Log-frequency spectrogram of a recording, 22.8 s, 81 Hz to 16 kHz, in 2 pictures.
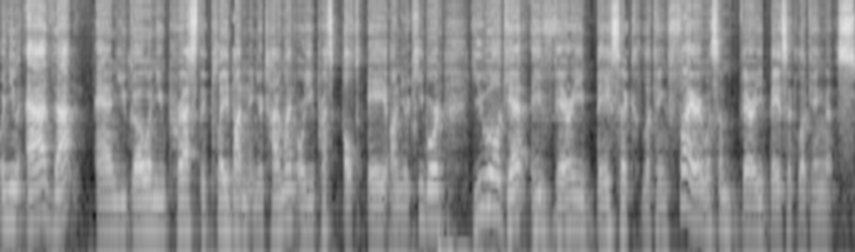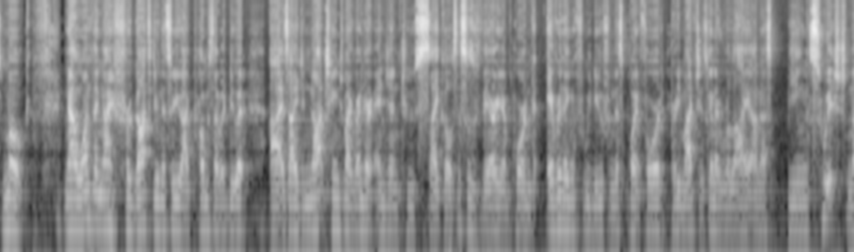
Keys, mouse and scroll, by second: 17.1 Escape.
